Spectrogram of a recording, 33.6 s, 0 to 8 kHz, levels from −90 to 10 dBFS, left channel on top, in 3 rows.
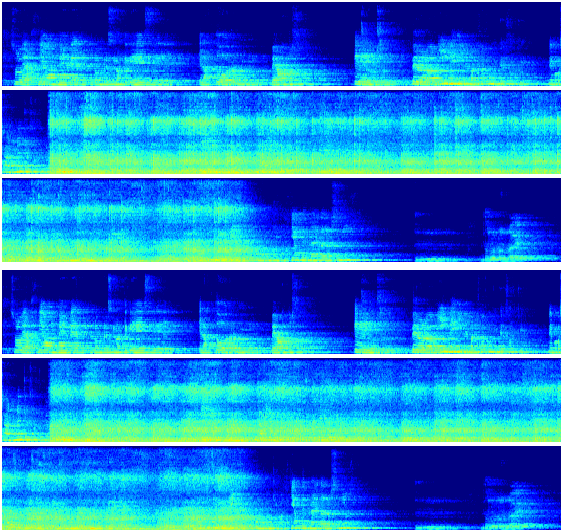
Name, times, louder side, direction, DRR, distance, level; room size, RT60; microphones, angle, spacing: voice 1, 0.2-3.5 3.9-6.0 7.0-7.7 8.2-10.5 10.9-12.9 15.2-20.3 22.4-25.4 26.2-29.4, equal, 25° right, -1 dB, 0.5 m, -34 dB
voice 2, 7.2-7.7 13.9-14.2 30.6-31.4 31.9-32.7, left 1 dB, 20° left, -3 dB, 0.8 m, -47 dB
sound 1, 12.1-27.2, left 1 dB, 60° left, 1.6 m, -31 dB
8.3 x 4.9 x 4.0 m, 2.8 s
head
